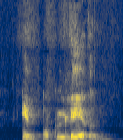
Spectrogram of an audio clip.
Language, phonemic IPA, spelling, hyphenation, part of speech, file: Dutch, /ɪnoːkyˈleːrə(n)/, inoculeren, in‧ocu‧le‧ren, verb, Nl-inoculeren.ogg
- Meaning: to inoculate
